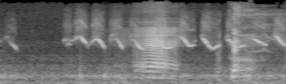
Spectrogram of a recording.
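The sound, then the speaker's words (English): A bird that has got indoors through an open door chirps repeatedly, a string of quick swooping whistles broken by two louder, harsher calls, all over a steady low hum. “Oh, I think there's a bird that we got in here.”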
